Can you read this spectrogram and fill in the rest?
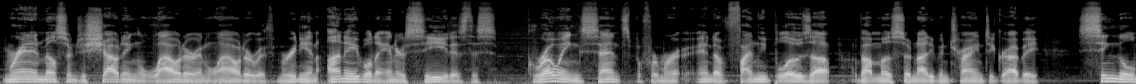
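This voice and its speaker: Man, low pitch, smooth clean voice, casual story recap, measured wry delivery. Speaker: podcast player giving the episode recap. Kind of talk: casual spoken recap of a horror roleplaying story.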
